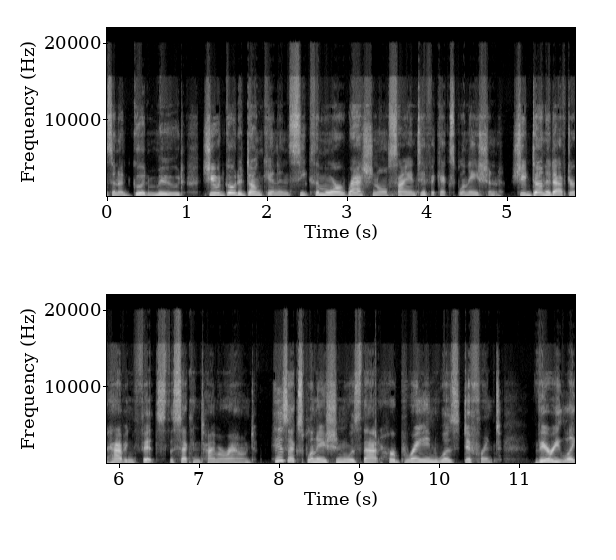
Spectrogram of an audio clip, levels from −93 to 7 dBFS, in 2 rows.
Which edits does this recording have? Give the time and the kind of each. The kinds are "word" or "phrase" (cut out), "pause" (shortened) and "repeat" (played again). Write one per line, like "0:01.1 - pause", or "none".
0:01.1 - pause
0:05.0 - pause
0:07.8 - pause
